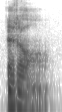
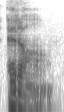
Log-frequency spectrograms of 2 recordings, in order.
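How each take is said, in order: No difference in how they are said.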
